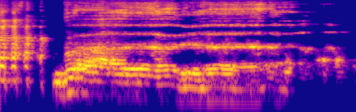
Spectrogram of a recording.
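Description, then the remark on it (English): One of his thundering trademark belches: a loud, drawn-out belch rumbles for several seconds after a couple of short guttural bursts. It is deep and throaty, alone with no talking. “And, yeah, not the thought has barely left your mind when behind you hear one of …'s thundering trademark belches.”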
